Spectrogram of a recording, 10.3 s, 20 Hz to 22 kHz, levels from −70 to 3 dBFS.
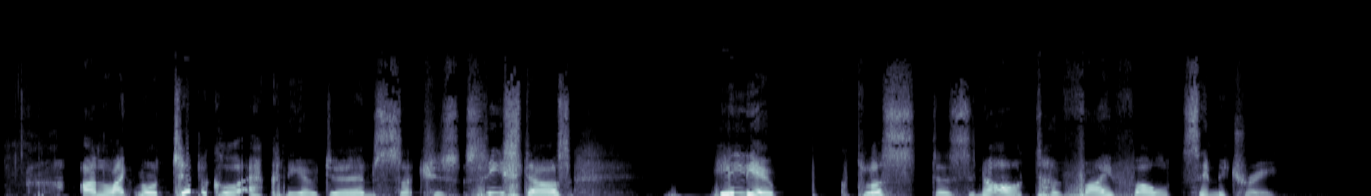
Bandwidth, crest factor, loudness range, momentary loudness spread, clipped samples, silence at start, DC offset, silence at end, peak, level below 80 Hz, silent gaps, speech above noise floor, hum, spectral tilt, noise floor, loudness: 15 kHz; 18 dB; 3 LU; 15 LU; under 0.1%; 0.2 s; under 0.1%; 0.75 s; -2 dBFS; -32 dBFS; none; 51 dB; none; -4.5 dB/octave; -68 dBFS; -18 LUFS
